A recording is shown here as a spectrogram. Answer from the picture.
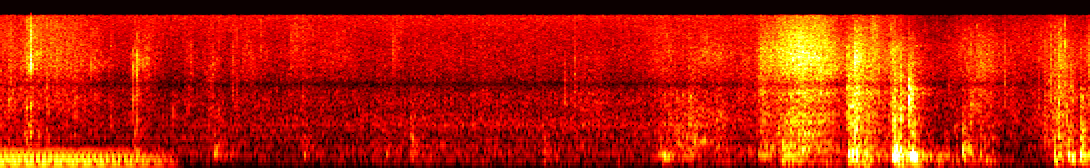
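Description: A held low music chord that stops about a second and a half in. After a quiet stretch, a cluster of short knocks and rustles near the end, like someone moving at a wooden school desk.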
